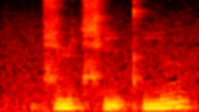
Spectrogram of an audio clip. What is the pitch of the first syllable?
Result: rising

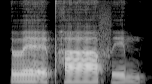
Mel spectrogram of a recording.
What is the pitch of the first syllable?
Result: falling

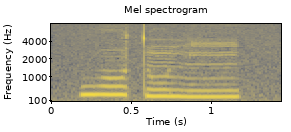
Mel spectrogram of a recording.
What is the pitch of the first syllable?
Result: high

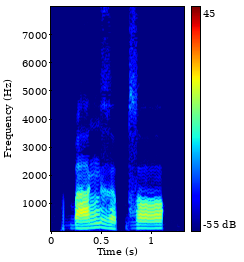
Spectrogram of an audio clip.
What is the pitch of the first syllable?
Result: rising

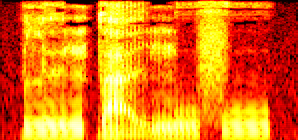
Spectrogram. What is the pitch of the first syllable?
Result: rising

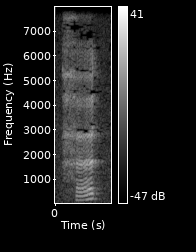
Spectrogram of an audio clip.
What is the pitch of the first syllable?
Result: rising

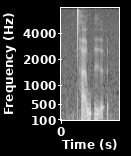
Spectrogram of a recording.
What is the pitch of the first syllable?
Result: rising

